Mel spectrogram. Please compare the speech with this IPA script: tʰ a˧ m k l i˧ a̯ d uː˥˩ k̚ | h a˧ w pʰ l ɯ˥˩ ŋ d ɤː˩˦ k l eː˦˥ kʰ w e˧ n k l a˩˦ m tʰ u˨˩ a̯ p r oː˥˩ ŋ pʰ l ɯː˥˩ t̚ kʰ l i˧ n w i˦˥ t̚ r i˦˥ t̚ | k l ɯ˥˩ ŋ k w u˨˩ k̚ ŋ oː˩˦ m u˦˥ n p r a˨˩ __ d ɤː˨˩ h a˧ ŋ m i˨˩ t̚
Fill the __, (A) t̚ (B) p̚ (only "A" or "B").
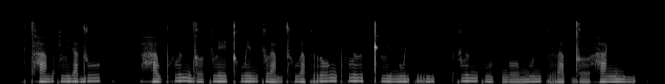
B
